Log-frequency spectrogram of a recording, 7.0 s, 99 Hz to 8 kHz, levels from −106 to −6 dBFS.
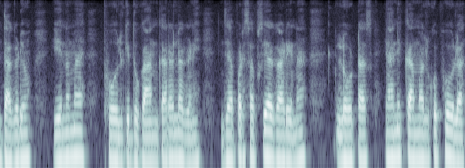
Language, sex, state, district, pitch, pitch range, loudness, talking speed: Hindi, male, Uttarakhand, Tehri Garhwal, 120 Hz, 115-125 Hz, -19 LUFS, 155 wpm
